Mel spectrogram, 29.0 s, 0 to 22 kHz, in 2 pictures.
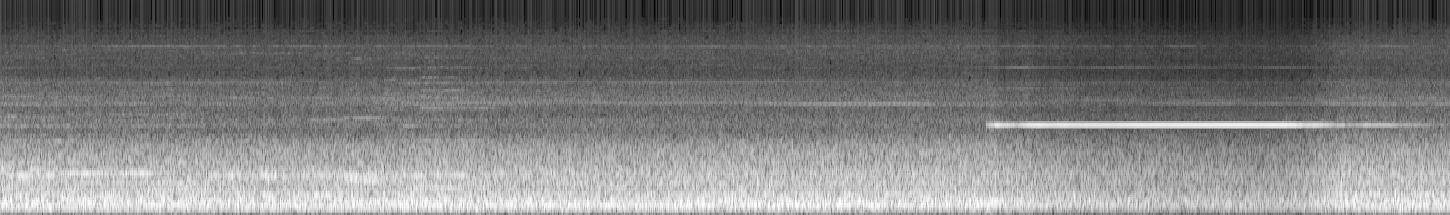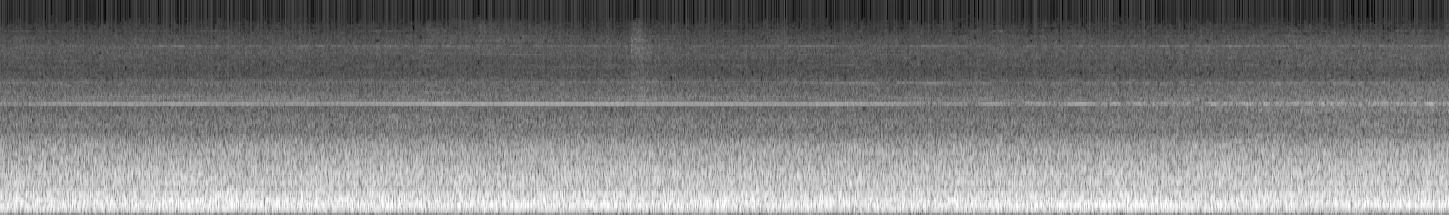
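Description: E5-series Shinkansen train at the platform, its running noise a loud steady rumble. About ten seconds in the rumble dips and a clear high tone sounds for about three seconds, then a thinner high tone holds steady through the rest.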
